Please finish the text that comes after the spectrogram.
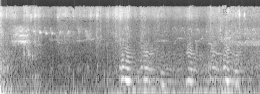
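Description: honeybees buzzing

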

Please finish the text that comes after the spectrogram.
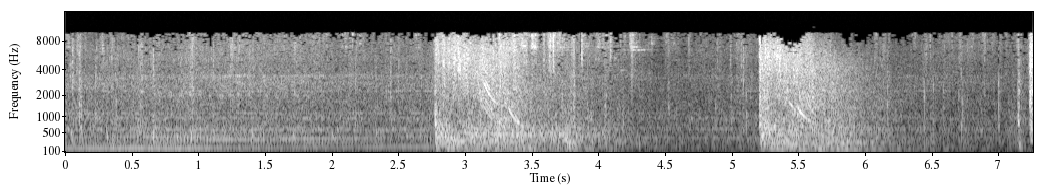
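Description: pistol gunshots

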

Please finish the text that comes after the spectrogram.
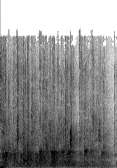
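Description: audience applause

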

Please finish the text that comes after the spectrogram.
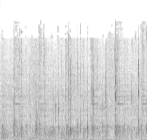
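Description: applause

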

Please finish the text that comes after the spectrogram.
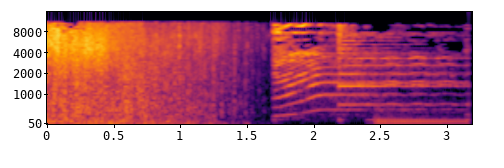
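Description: explosion sound effect

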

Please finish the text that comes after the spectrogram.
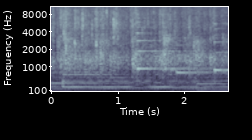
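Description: audience clapping

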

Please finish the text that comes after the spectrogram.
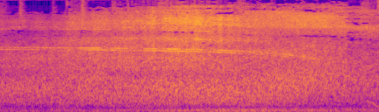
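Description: airplane engine flying past

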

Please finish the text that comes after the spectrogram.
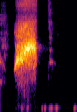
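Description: person whistling

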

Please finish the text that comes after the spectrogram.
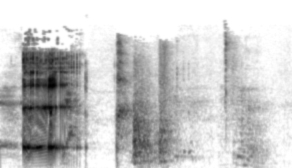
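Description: burp

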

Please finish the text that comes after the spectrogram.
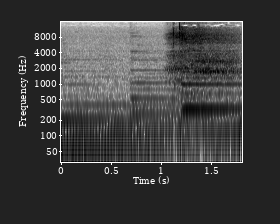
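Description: deep breath in

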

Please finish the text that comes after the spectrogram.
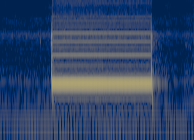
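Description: phone call ringing tone

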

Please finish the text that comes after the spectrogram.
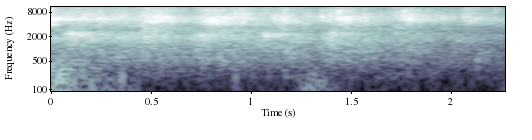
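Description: audience clapping

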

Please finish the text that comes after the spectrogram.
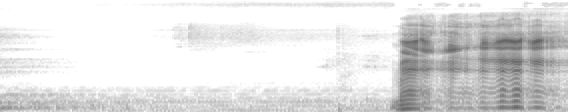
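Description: sheep bleating

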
